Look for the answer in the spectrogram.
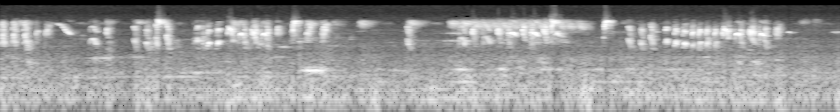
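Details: Female sogon calling a male to arouse him for mating: rapid bursts of high, chattering chirps and short trills, with brief pauses between phrases.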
